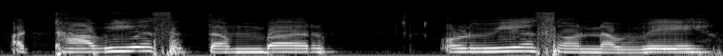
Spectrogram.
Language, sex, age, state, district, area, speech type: Sindhi, female, 45-60, Madhya Pradesh, Katni, urban, spontaneous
